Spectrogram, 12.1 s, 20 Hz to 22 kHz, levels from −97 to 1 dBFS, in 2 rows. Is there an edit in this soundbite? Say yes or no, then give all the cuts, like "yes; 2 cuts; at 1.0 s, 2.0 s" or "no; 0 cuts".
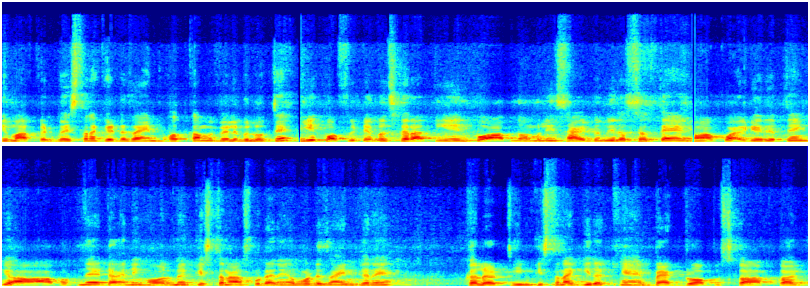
yes; 2 cuts; at 2.2 s, 5.2 s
